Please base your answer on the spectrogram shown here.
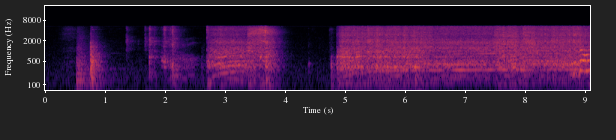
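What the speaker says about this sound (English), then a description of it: "This will just loosen it up and make it stirrable for that little rascal, the magic bullet." A Magic Bullet blender whirs in a home kitchen, cutting in and out in short bursts before settling into a steady loud grinding drone, with brief handling clatter between runs.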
